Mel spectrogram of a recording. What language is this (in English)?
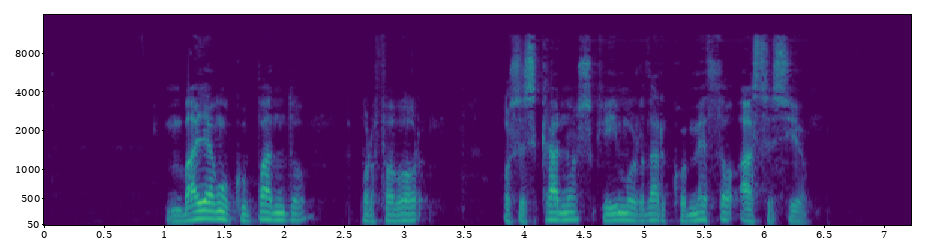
Galician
